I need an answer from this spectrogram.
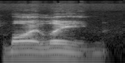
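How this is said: The name is said with an English pronunciation. "more like the English"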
